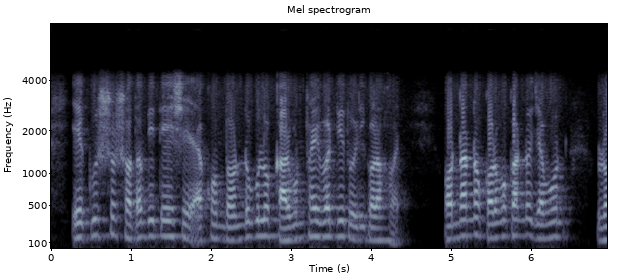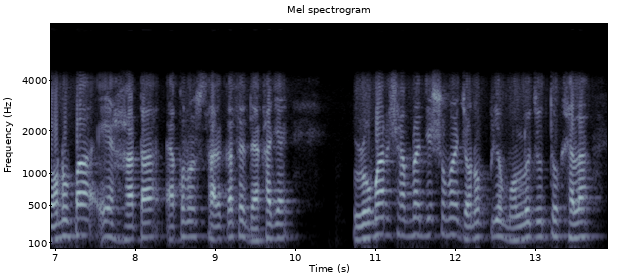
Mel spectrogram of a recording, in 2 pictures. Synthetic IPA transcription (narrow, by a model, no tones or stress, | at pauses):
ekusʃoʃɔt̪ab̚d̪it̪eeʃeɛ̰kʰond̪ɔɳɖoɡulokaɾbonfajbaɾd̪iot̪ojɾikɔɾaɦɔ̰e | onːanːokɔɾmokaɳɖod͡ʑɛmon | ɾɔnopaḛɦaʈaɛ̰kʰonosaɾkasʰeɾd̪ɛkʰad͡ʑae | ɾomanʃamɾadd͡ʑeɾʃɔmɔed͡ʑɔnopɾiomɔlːod͡ʑud̪ʱːokʰɛla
